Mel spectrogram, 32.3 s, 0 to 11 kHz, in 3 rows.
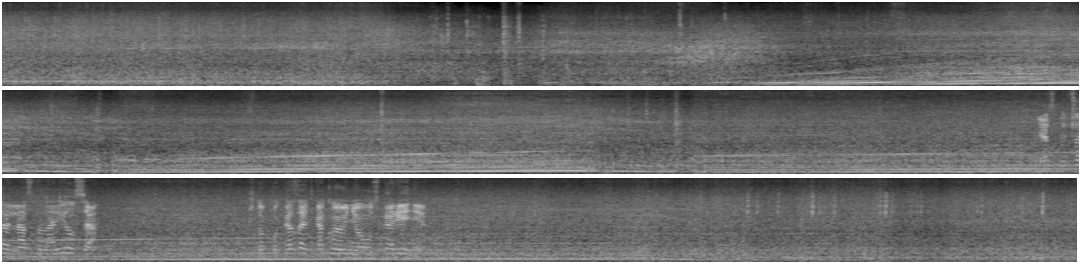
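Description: Moskvich-403's M-412 four-cylinder engine, breathing through a freshly fitted Weber carburettor, heard from inside the cabin on the move. The engine note climbs in pitch in several runs, broken by gear changes, as the car accelerates along the highway.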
